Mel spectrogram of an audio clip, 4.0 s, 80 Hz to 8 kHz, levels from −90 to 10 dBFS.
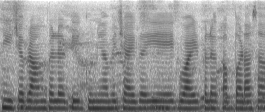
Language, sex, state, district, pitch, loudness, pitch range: Hindi, female, Maharashtra, Mumbai Suburban, 185 Hz, -14 LUFS, 185-190 Hz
